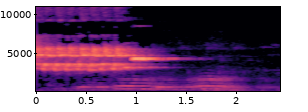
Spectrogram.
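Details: Young goldfinch mule of grey-blue colouring: about a second of high, buzzy twittering song, then fading into lower, quieter wavering sounds before silence.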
